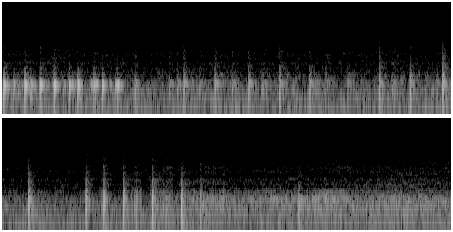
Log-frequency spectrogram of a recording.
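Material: Wood.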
